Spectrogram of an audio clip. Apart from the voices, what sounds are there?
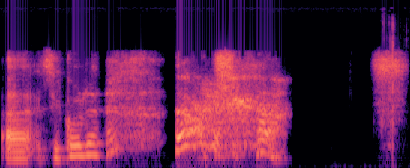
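sneeze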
